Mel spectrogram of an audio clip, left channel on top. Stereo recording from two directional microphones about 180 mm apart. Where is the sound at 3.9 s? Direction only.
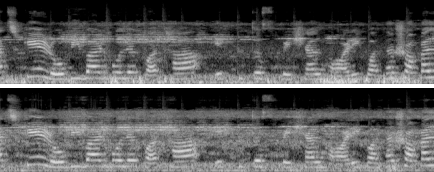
5° left (ahead or behind).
